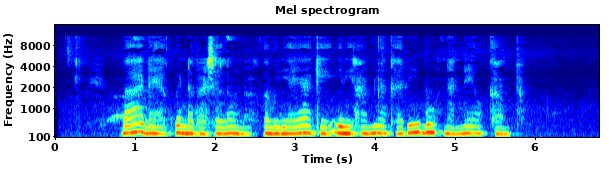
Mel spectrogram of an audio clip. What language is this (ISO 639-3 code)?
swa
